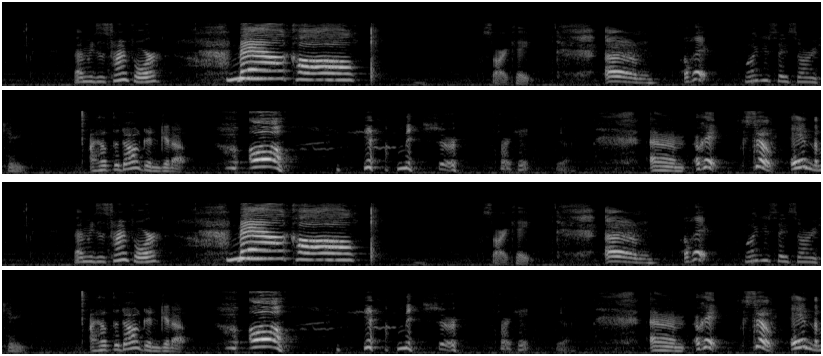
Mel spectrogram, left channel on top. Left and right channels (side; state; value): both; identical; correlation 1.00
